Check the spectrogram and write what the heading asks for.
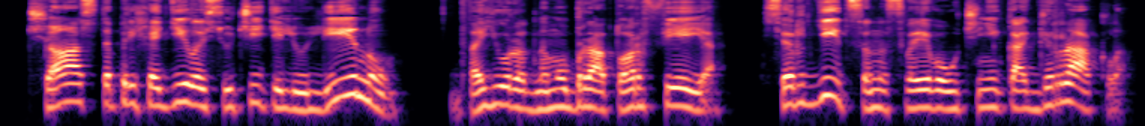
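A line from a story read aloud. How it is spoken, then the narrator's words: Loud reading aloud. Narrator (Russian): громко прочитал Коля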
